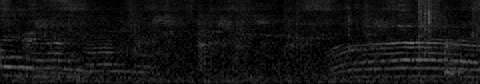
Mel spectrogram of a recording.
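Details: Two domestic cats yowling at each other before a fight: long drawn, wavering harmonic howls, one sliding down over the first seconds, another rising and held near the end, over steady background noise.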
